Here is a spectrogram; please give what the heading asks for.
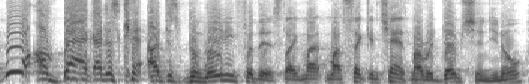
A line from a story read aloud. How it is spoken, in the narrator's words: like he's just screaming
